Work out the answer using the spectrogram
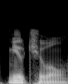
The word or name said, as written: mutule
